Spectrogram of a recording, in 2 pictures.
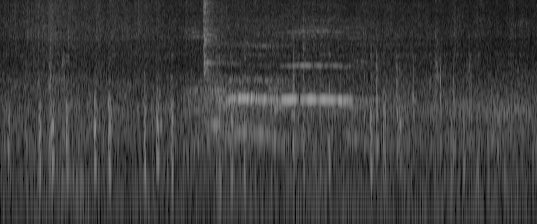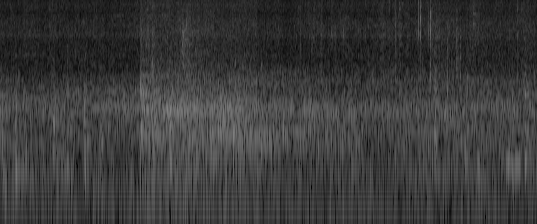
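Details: Roosters and hens out in the snow on a cold day, the hens pecking: quick tapping clucks, then a fainter, fairly level crow of about a second and a half, followed by steady background rumble and scattered clicks.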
